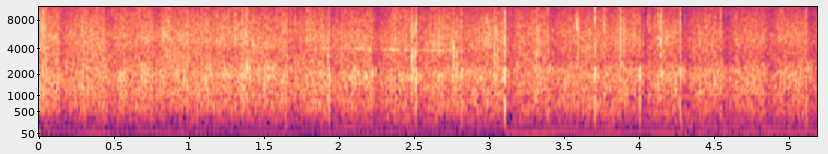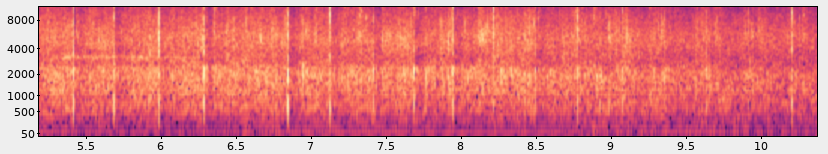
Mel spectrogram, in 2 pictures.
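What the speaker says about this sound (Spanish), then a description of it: "Un aplauso para ellos." Steady, dense applause fills a university graduation ceremony hall as the audience claps for graduates, loud and continuous throughout with no talking over it.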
